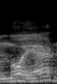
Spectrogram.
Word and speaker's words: noir: Se você for para a França, o noir né? acho que é noir a pronúncia correta, que é N-O-I-R, você traduz, você traduz para preto.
